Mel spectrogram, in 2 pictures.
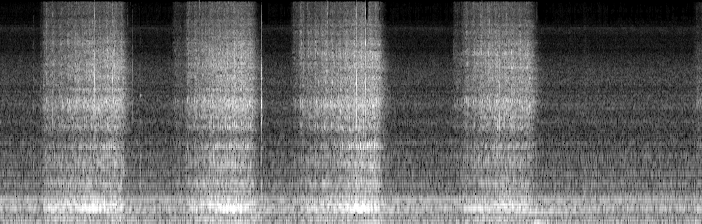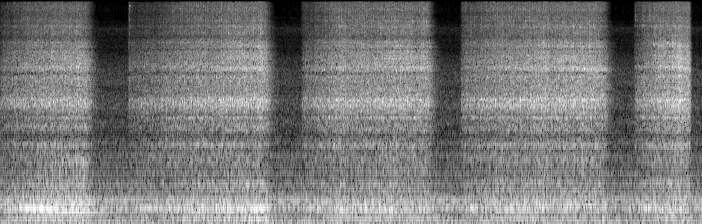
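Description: Bowl gouge cutting a spinning walnut bowl blank on a Powermatic wood lathe. There are about nine hissing cutting passes of one to three seconds each, with short breaks between them, over the steady hum of the running lathe.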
